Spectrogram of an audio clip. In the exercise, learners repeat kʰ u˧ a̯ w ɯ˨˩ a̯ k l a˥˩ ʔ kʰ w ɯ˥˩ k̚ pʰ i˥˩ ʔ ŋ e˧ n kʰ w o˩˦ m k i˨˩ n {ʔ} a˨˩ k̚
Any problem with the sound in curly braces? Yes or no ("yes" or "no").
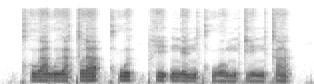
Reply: yes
